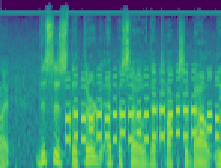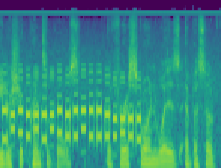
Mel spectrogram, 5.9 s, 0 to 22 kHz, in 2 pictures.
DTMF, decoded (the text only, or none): 151*54282826689697043095020956#6654741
